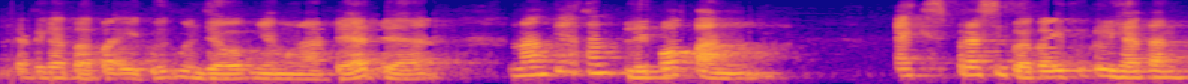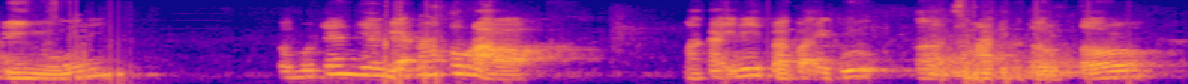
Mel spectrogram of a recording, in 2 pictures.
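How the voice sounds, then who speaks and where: A woman coaching teachers for selection interviews, explaining in a casual way and repeating her key points. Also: lowish voice. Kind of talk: online coaching session talk. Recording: faint noise, somewhat distant from the mic.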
